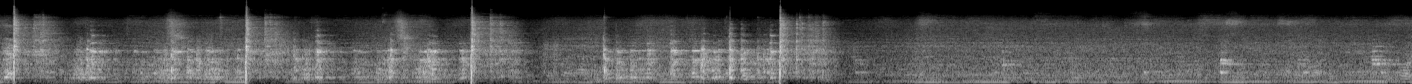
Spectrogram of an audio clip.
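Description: Plates on a loaded barbell clanking against the floor during deadlift reps: four sharp metallic hits two to three seconds apart, with rattling between them. It settles to a steadier, quieter background after about eight seconds.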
